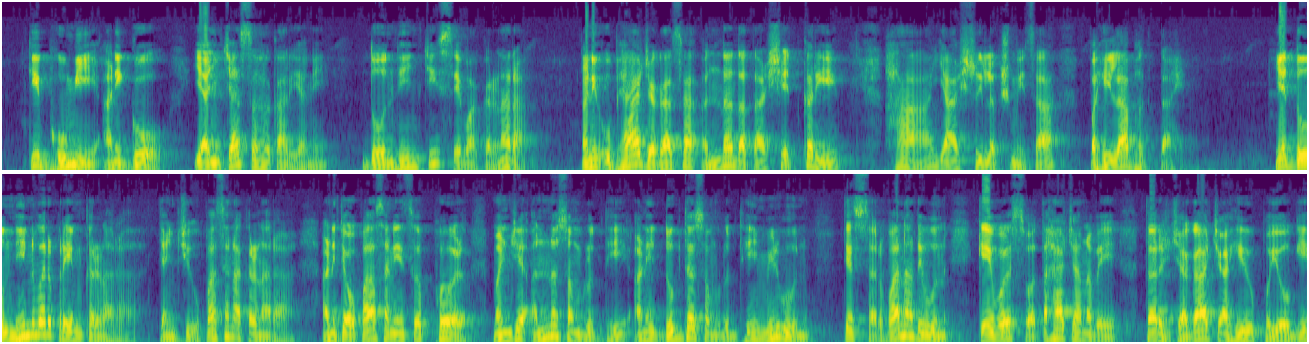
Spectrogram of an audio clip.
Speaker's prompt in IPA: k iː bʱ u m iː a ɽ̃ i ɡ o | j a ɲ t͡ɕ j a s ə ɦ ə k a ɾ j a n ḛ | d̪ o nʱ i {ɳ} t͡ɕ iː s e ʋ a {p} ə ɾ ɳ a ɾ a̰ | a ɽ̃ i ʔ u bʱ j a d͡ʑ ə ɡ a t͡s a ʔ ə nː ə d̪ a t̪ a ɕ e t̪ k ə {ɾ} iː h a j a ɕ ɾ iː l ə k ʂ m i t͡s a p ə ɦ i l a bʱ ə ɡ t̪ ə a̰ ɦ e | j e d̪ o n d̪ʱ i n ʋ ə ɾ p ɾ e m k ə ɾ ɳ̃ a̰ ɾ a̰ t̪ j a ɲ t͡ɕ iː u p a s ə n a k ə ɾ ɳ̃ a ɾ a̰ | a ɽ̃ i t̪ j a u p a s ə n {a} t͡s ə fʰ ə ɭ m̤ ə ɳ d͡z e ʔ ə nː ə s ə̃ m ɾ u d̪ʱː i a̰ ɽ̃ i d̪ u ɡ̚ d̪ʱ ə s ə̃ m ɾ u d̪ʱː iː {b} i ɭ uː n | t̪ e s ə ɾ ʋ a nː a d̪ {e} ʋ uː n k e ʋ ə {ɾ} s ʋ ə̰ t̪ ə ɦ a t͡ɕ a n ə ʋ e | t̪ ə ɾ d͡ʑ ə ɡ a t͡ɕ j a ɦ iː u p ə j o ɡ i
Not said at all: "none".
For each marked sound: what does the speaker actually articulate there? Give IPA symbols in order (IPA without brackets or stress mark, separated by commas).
ɲ, k, ɾ, e, m, e, ɭ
